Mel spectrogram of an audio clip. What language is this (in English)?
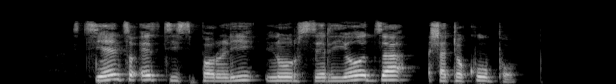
Esperanto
